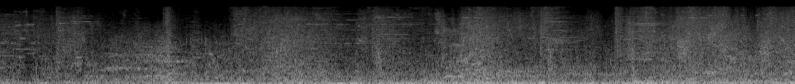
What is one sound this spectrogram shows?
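Magical spell effects burst and whoosh in a video game battle.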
